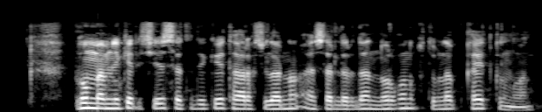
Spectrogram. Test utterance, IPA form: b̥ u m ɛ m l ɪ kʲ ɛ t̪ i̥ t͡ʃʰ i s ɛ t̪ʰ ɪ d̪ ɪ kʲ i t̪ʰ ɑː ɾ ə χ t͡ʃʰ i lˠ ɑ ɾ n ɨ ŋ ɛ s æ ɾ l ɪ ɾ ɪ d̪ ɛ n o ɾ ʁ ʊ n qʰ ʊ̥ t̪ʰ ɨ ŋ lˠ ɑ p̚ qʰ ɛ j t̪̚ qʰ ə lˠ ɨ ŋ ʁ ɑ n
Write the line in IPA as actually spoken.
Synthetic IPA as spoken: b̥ u m ɛ m l ɪ kʲ ɛ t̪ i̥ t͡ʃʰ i s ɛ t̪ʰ ɪ d̪ ɪ kʲ i t̪ʰ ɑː ɾ ə χ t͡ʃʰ i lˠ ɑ ɾ n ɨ ŋ ɛ s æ ɾ l ɪ ɾ ɪ d̪ ɛ n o ɾ ʁ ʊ n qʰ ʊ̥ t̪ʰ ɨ m lˠ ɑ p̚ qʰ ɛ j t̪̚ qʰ ə lˠ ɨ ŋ ʁ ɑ n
